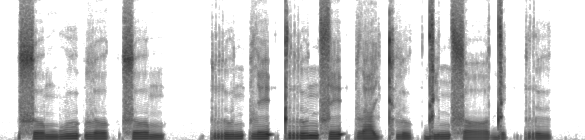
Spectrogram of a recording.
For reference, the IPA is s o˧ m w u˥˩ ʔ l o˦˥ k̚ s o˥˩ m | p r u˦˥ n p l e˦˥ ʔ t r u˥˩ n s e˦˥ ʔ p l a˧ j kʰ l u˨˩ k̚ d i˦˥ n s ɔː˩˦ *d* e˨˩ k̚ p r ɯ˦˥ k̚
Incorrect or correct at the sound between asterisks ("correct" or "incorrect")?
correct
